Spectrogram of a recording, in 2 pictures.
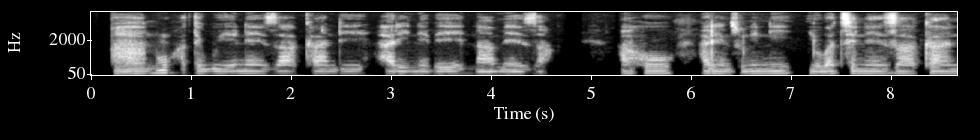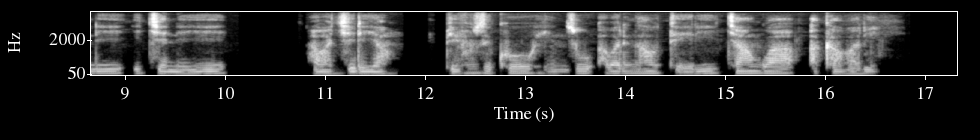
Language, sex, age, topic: Kinyarwanda, male, 18-24, finance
